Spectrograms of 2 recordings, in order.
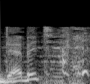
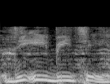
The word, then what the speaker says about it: debt: A special debit? Debit? Spell the word. D-E-B-T. All right, now spell it out. Sound it out. Debt. What is that word, D-E-B-T? Debt. Debt. Debit.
